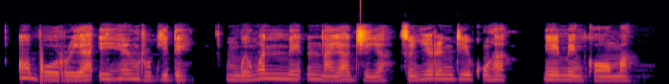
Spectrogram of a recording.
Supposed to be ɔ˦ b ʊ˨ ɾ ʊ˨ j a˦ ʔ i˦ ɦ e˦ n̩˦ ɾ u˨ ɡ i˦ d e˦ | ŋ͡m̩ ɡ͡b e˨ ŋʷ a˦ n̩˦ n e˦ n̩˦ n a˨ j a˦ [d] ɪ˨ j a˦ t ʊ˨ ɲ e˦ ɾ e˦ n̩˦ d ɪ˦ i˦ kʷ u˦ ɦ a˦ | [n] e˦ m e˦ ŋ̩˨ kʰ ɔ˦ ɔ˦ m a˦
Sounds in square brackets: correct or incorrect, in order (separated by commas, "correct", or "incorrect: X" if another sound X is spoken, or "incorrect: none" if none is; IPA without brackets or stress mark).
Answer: incorrect: d͡ʒ, correct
